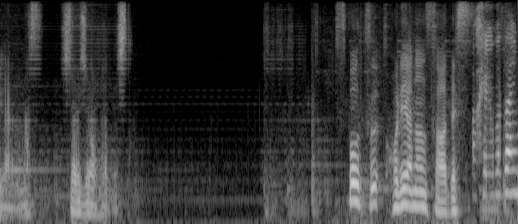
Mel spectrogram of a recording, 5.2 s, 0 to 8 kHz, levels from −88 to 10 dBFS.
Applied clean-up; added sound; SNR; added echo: neural separator model SepFormer DNS4.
